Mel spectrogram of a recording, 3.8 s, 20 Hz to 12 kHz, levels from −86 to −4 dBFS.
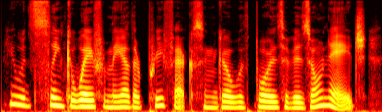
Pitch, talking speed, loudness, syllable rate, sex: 185 Hz, 250 wpm, -18 LUFS, 5.6 syllables/s, female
